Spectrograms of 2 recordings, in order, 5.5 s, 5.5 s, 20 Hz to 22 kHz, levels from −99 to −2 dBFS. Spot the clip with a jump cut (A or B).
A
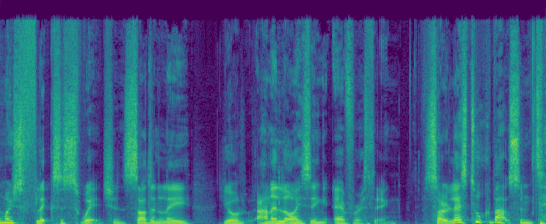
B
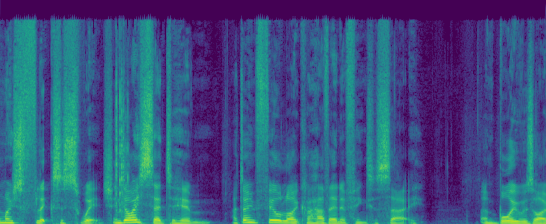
B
